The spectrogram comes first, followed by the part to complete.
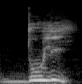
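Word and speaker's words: dulie: Au plan théologique, la vénération est appelée douli. Ça s'écrit avec D-U-L-I-E.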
